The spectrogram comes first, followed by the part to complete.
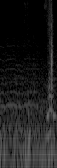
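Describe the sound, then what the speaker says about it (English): Bees buzzing in the video game Skyrim, a faint low drone with a brief louder buzzing pass near the end, quiet and alone. "Hey, why are the bees here too?"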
